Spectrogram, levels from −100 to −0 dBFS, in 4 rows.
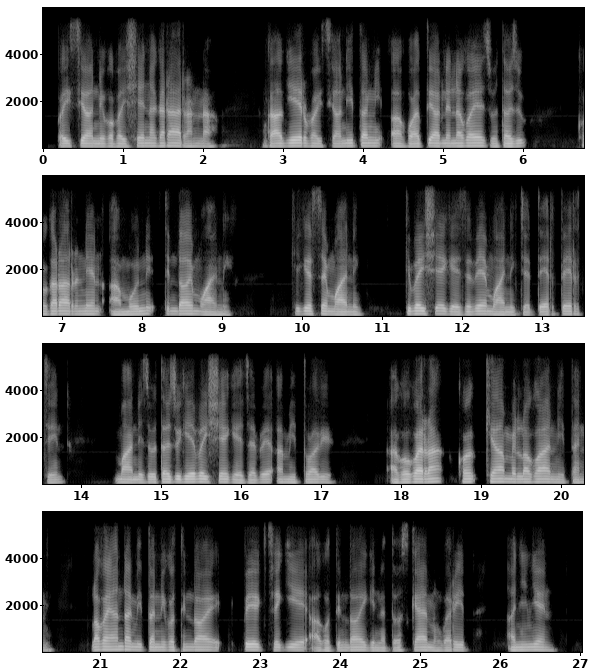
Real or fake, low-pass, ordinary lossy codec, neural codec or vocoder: fake; 5.4 kHz; none; codec, 16 kHz, 2 kbps, X-Codec, HuBERT features, trained on LibriSpeech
